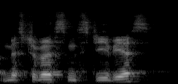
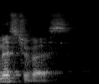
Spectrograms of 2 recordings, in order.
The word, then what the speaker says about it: mischievous: My brothers always get caught up on the mischievous. Because it's spelled mischievous, but you can pronounce it mischievous if you'd like.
